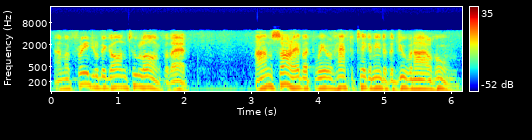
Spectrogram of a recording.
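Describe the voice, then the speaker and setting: An actor in an old-time radio drama playing a firm, practical Texas Ranger captain with a blunt, matter-of-fact manner. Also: male voice, medium pitch, moderate pace, slight background noise, lightly acted. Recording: dull vintage radio recording.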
